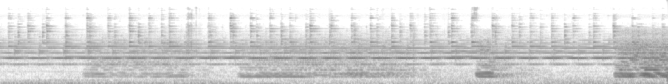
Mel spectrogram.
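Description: A train horn sounds the grade-crossing signal of two long blasts, one short and a long one starting near the end, as the train approaches. Under it the crossing bell rings steadily with quick, even strikes.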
